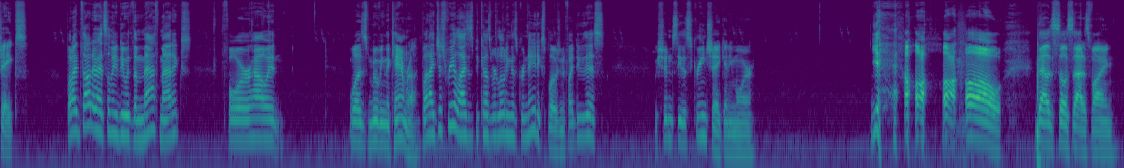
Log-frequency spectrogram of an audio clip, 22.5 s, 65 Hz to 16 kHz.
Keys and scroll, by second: 3.9-5.8 typing, 7.2-7.9 typing, 8.3 super+q, 9.3-12.1 typing, 19.7 super+q, 20.4-22.4 typing.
